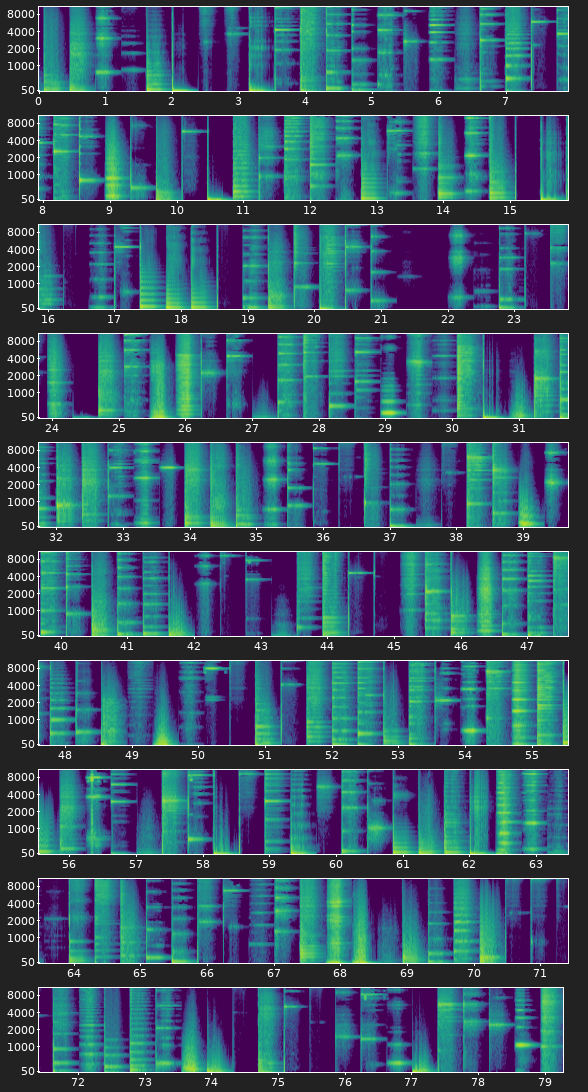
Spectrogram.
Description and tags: VCV Rack patch
synthesizer, digital, modular, synth, modal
